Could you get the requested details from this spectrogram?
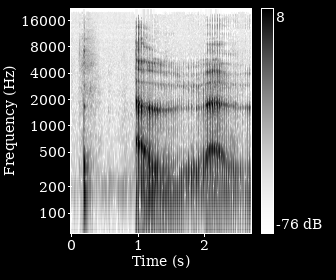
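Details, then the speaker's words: Burping by brothers: a brief croak, then two long, loud, rumbling burps, each a drawn-out belch of swallowed air. "about my belly. Oh, that was just loud."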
